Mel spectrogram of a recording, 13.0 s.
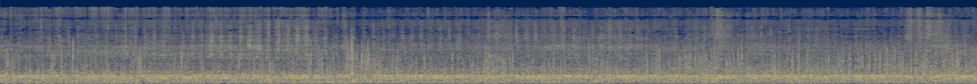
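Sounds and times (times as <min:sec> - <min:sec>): train wheels rumbling on rails: 0:00.0 - 0:13.0
wind buffeting microphone: 0:00.0 - 0:13.0.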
